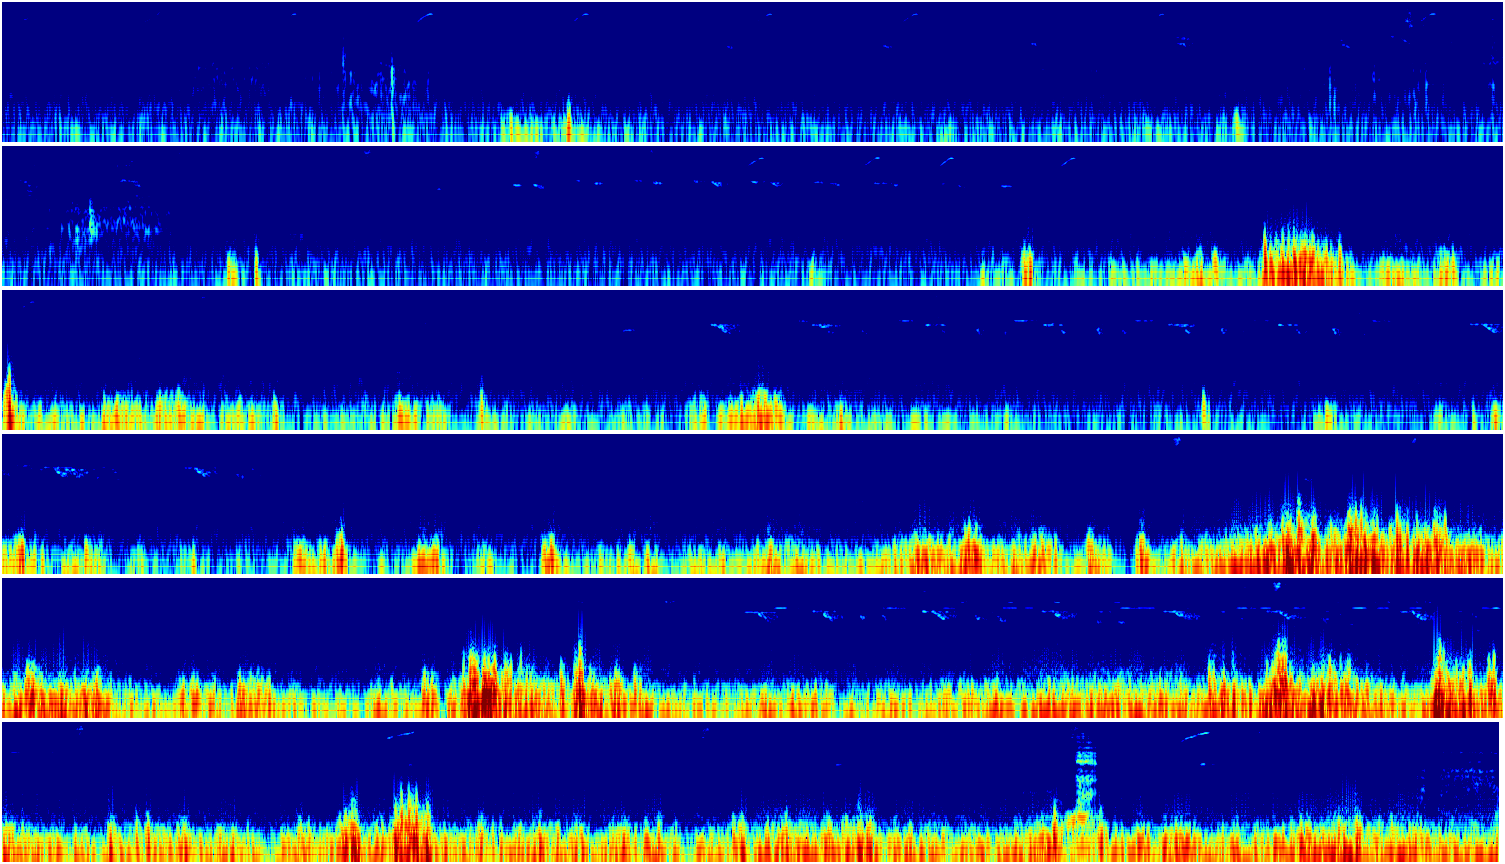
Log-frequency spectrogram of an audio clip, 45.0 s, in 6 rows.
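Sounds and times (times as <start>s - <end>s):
small birds chirping: 0.0s - 13.0s
soft low bird twittering: 0.0s - 45.0s.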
